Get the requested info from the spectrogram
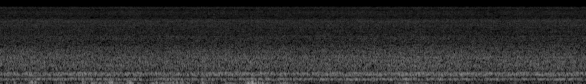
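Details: Honey bee workers abandoning their beehive, a queen said to leave as well; a steady, dense swarm hum with a low droning band, continuous throughout, with faint low thumps near the start.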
